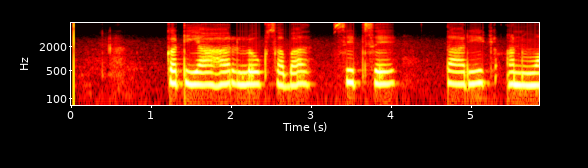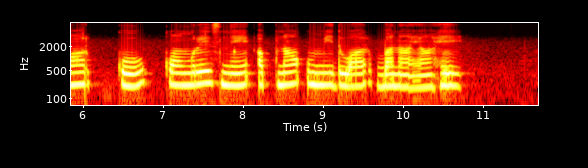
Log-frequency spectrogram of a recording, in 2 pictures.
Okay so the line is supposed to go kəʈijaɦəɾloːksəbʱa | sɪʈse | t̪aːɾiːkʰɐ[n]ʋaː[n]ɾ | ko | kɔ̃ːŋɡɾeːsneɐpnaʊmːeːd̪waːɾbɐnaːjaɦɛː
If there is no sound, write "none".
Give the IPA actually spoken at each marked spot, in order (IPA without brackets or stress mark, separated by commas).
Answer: n, none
